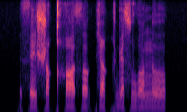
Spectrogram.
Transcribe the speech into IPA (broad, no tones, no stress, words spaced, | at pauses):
θe ʃʏqʰɔθɔ kiqɡes wɔno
